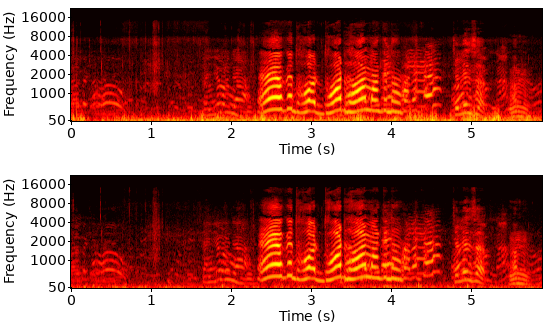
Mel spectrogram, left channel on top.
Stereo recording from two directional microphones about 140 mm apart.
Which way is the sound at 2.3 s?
25° right (ahead or behind).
